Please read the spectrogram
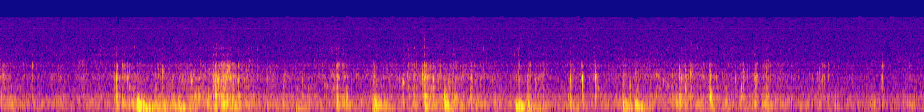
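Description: Choppy water lapping and slapping against a kayak hull in a light wind: irregular small splashes and knocks, busiest over the first seven seconds, then easing off.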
